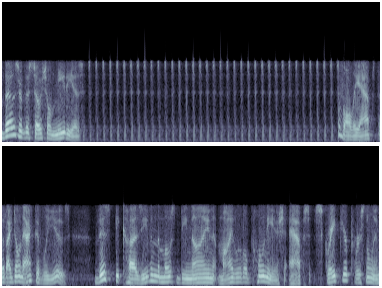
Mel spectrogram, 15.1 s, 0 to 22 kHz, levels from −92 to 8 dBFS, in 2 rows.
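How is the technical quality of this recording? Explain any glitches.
The technical quality is poor: the speech is band-limited and rough for the whole clip, and about five seconds near the start are lost to a stuck loop.

Tandem speech coding runs throughout. The call passed through G.726 at 24 kbit/s, G.711 A-law and CVSD, so each coder re-encoded the previous one's damage. The result sounds rough, gritty and noisy. On a spectrogram nothing appears above 3.8 kHz, and the harmonics look smeared and noisy.

A broken-record loop runs from 1.76 to 6.73 s, right after "are the social media's". A 138 ms fragment repeats back to back 36 times, likely because the player or stream stalled. Speech resumes at "all the apps that". The waveform shows identical blocks, and the spectrogram shows vertical stripes.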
